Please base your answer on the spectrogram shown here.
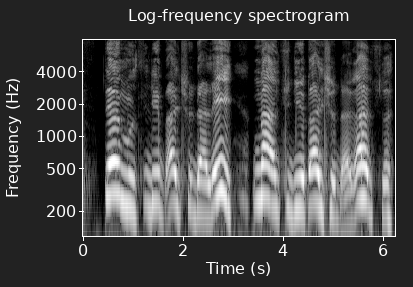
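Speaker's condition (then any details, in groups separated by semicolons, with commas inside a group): Paralysis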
